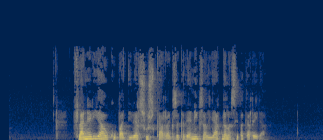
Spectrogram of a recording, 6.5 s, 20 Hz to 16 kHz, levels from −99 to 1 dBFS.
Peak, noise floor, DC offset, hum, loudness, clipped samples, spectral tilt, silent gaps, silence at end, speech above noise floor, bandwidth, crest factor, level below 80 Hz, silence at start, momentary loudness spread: -6 dBFS; -80 dBFS; under 0.1%; none; -26 LUFS; under 0.1%; -6 dB/octave; none; 1.2 s; 55 dB; 10.5 kHz; 22 dB; -80 dBFS; 1.5 s; 11 LU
